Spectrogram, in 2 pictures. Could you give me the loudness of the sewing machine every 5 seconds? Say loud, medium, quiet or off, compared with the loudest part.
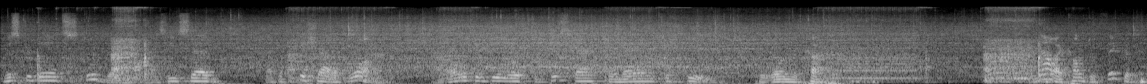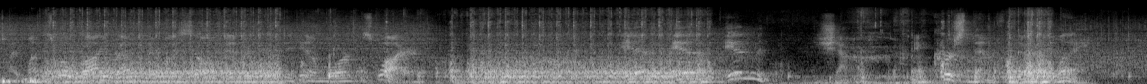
medium, medium, loud, loud, loud.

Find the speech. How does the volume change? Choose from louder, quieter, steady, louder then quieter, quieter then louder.
steady.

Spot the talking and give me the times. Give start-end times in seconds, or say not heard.
0.0-8.4, 10.2-15.7, 17.6-22.4.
